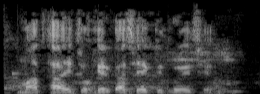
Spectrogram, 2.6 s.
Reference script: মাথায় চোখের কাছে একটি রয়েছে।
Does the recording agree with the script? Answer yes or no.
yes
